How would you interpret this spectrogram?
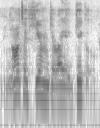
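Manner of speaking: plain reading voice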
